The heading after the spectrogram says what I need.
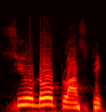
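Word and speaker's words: pseudoplastic: इनको हम बोलते हैं स्यूडोप्लास्टिक फ्लूइड। पी साइलेंट है।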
